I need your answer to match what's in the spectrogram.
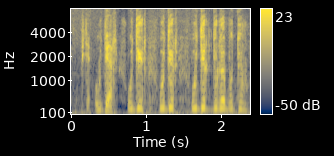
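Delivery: loud, high repeated alarm; excited yelling. Real, not acted. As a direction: shout the name in panic. Enemy Udyr ganking in fight.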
